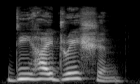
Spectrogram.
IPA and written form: ˌdiːhʌɪˈdreɪʃ(ə)n (DEHYDRATION)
